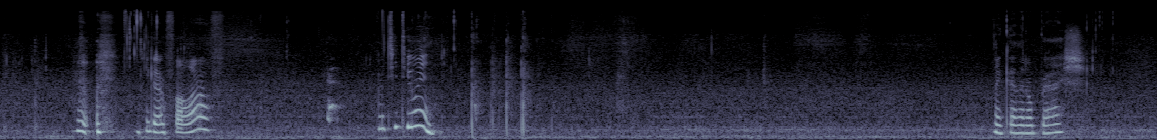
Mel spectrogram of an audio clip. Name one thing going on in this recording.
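A puppy whines in short high squeals.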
